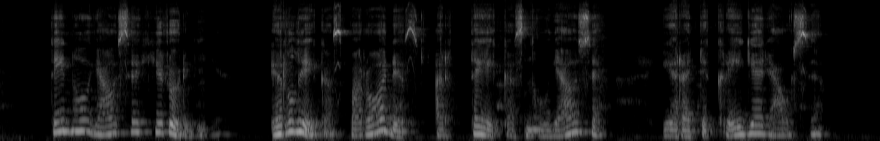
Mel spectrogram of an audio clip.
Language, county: Lithuanian, Šiauliai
